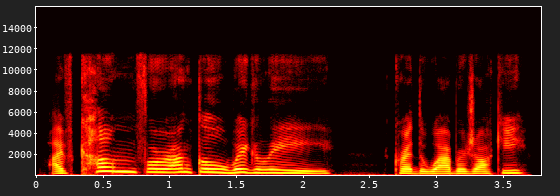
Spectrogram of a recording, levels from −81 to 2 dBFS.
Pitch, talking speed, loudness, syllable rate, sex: 260 Hz, 125 wpm, -17 LUFS, 4.8 syllables/s, female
